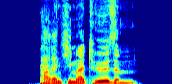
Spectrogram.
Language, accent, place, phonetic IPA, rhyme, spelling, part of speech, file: German, Germany, Berlin, [ˌpaʁɛnçymaˈtøːzm̩], -øːzm̩, parenchymatösem, adjective, De-parenchymatösem.ogg
- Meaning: strong dative masculine/neuter singular of parenchymatös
